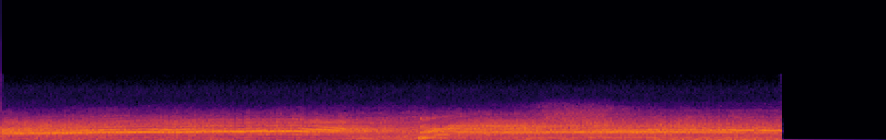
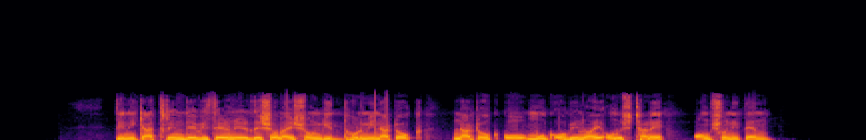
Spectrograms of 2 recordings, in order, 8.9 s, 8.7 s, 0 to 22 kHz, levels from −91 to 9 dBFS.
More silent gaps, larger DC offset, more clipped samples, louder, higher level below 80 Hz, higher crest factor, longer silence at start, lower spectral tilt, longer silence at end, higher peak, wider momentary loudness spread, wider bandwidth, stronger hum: neither; neither; neither; second, -20 LUFS vs -12 LUFS; about the same, -50 dBFS vs -50 dBFS; about the same, 10 dB vs 12 dB; second, 0 s vs 1.15 s; second, -5 dB/octave vs -7 dB/octave; about the same, 1.05 s vs 0.95 s; second, -10 dBFS vs 0 dBFS; second, 3 LU vs 6 LU; first, 8.2 kHz vs 7.4 kHz; neither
